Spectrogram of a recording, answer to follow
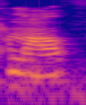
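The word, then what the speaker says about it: comal: I see people use the, like, kamals. I'm saying it wrong. But, you know. Hey, Google, how do you say kamal in Spanish? In Spanish, kamal is Kamal.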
